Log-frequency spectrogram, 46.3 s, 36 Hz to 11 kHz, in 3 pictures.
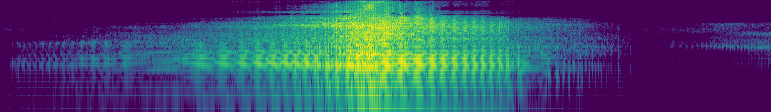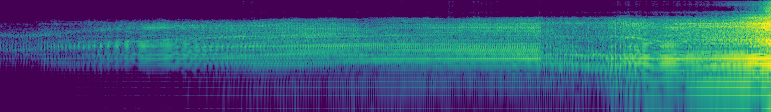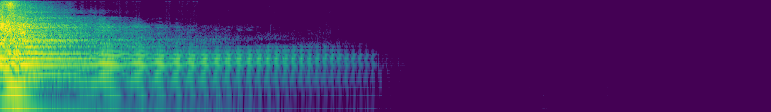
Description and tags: Two recordings of a close pass of a 98cc vintage 1938 light motorbike.
The second pass features a shift of 1st to 2nd gear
